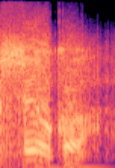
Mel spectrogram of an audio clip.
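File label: Speech Sound Russian Common Allied Flight; AirDefence; Zeus (ZU-23-4); DCS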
